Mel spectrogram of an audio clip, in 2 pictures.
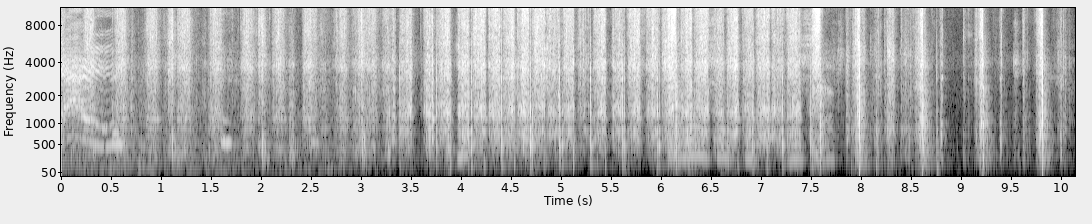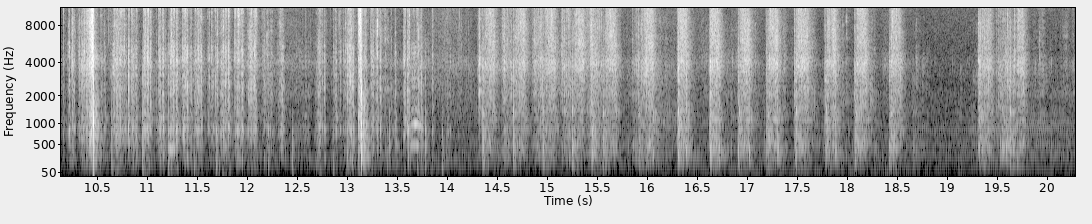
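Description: Raw potatoes being grated by hand on metal graters, with fast, continuous rasping strokes. About eight seconds in come sharp separate knocks of a knife chopping potato on a wooden board, followed by lighter, rhythmic scraping strokes.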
